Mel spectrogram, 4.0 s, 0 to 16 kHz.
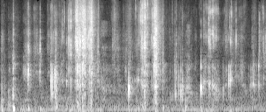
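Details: A female beagle, born December 2016, crunches a crisp puffed rice snack in sharp, bright bursts in a quiet room.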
